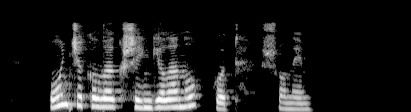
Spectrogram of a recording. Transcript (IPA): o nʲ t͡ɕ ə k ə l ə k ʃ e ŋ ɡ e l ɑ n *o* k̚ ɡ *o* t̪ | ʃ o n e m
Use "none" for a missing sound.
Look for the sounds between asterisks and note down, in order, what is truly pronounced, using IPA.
o, o

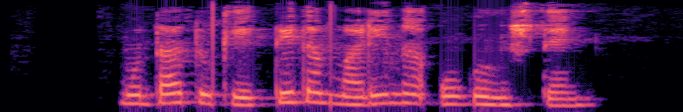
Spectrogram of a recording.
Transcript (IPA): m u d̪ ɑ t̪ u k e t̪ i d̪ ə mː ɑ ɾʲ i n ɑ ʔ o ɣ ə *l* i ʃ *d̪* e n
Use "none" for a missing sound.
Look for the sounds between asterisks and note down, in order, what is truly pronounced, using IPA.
l, t̪

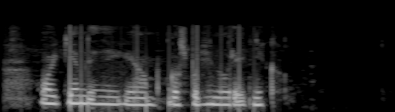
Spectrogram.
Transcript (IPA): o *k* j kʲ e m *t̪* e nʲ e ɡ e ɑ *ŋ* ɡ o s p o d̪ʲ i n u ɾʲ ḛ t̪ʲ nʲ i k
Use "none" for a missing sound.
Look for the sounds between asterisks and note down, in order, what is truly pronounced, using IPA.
none, d̪, m

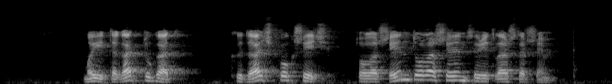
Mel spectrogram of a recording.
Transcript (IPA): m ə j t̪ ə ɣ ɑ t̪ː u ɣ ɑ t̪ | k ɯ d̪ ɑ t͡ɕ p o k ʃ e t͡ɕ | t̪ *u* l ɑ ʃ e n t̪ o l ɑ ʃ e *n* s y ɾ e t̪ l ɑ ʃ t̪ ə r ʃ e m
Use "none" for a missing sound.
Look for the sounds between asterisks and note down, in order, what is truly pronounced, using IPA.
o, n

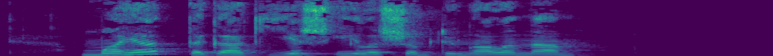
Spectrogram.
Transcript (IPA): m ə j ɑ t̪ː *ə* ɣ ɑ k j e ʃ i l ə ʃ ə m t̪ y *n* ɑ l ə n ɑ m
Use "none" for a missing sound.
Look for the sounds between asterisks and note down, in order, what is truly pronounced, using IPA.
ə, ŋ

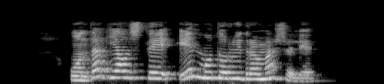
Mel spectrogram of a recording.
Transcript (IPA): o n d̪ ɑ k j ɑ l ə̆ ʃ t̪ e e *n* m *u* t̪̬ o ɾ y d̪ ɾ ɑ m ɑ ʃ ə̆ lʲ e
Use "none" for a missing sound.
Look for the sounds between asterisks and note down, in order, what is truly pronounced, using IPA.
n, o

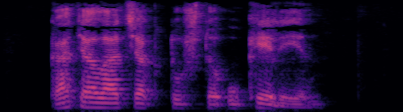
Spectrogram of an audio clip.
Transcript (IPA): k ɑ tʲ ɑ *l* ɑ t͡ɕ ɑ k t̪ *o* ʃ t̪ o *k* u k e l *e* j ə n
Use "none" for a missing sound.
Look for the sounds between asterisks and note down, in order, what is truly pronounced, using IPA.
l, u, ʔ, i

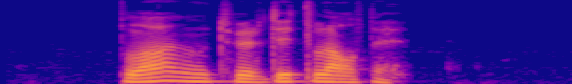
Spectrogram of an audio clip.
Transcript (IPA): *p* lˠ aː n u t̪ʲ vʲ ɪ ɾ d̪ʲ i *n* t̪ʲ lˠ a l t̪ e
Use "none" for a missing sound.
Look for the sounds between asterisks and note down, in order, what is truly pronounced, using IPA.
p, none

